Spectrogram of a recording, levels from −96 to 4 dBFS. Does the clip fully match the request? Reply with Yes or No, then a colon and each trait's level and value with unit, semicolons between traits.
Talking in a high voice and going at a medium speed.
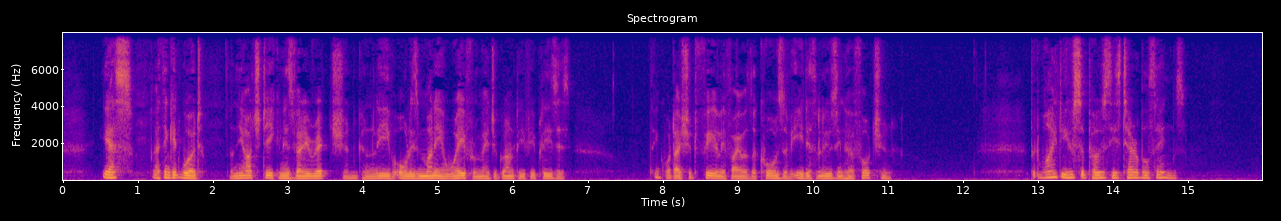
No: low, 120 Hz; average, 175 wpm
